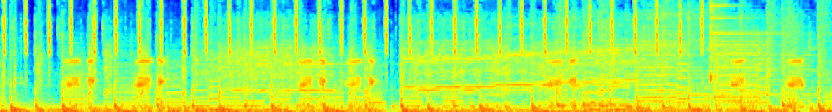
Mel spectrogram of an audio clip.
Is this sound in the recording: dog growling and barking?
no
